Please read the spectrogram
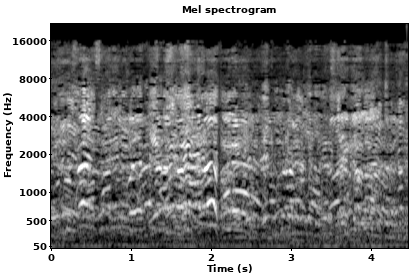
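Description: A crowd of men talking over each other, several voices overlapping with none standing out clearly.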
